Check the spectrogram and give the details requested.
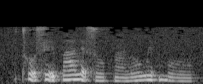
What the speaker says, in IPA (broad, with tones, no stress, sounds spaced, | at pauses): tʰ o̰˦˨ sʰ ḛ˦˨ ɪ̯ p ä˦ l ɛ̰˦˨ s o˨ p ã˨ l o˦ w ɪ˦ ʔ m o˨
